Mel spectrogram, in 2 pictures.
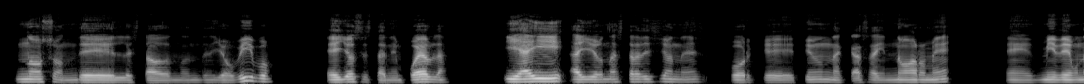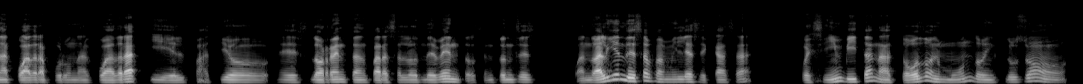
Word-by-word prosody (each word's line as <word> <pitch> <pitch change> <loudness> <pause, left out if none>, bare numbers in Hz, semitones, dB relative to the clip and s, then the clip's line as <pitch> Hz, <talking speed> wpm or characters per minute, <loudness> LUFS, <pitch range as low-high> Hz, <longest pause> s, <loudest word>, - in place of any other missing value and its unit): no 120 0 +2
son 105 -4 -7
del 105 -1 +3
estado 100 -1 -2
en 100 +1 -12
donde 105 +1 -12
yo 100 -1 -5
vivo. 140 -3 0 0.5
Ellos 120 +2 +3
están 105 -3 -7
en 100 - -9
Puebla. 115 -1 +5 0.5
Y 125 0 +7
ahí 140 +2 +9
hay 115 0 +3
unas 115 0 -4
tradiciones, 120 -1 -5 0.2
porque 105 -1 -4
tienen 115 +1 -4
una 105 -2 -5
casa 105 +1 -5
enorme. 110 +3 -2 0.5
Eh, 105 -1 -6
mide 110 0 +3
una 110 0 -1
cuadra 105 -1 +1
por 105 0 -11
una 100 -1 -10
cuadra. 105 +6 +3
Y 105 -2 -8
el 100 0 -4
patio 105 -1 -4
es 105 -1 -8
lo 105 -1 +3
rentan 110 -1 0
para 100 0 +1
salón 105 0 -7
de 105 - -2
eventos. 115 -4 -2
Entonces, 110 +1 -7 0.3
cuando 100 +3 -1
alguien, 220 +10 +6
de 155 - +7
esa 165 +3 +1
familia 120 -1 -3
se 105 -3 -15
casa, 110 -1 -7 0.5
pues, 105 -1 -7
sí 110 - -9
invitan 140 +4 0
a 105 - +1
todo 115 - 0
el 125 - -2
mundo. 115 +2 -6
Incluso, 110 +3 -7
110 Hz, 150 wpm, -24 LUFS, 105-120 Hz, 0.5 s, ahí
